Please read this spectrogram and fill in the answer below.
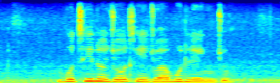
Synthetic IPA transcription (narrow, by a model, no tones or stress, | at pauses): bʊt͡sʰɪlɔd͡ʒot͡ɬʰʼed͡ʒwabʊleŋ̩d͡ʒo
